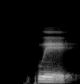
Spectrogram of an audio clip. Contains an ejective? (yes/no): no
